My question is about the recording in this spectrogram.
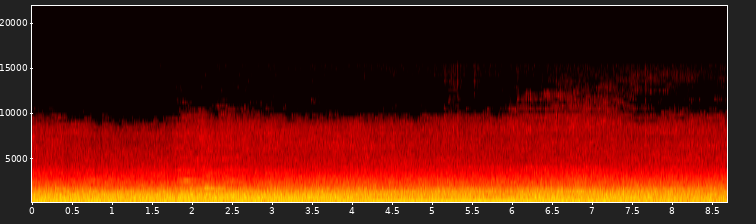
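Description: Steady low engine hum over a constant rushing noise, the hum growing a little stronger about two seconds in and easing near the end.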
